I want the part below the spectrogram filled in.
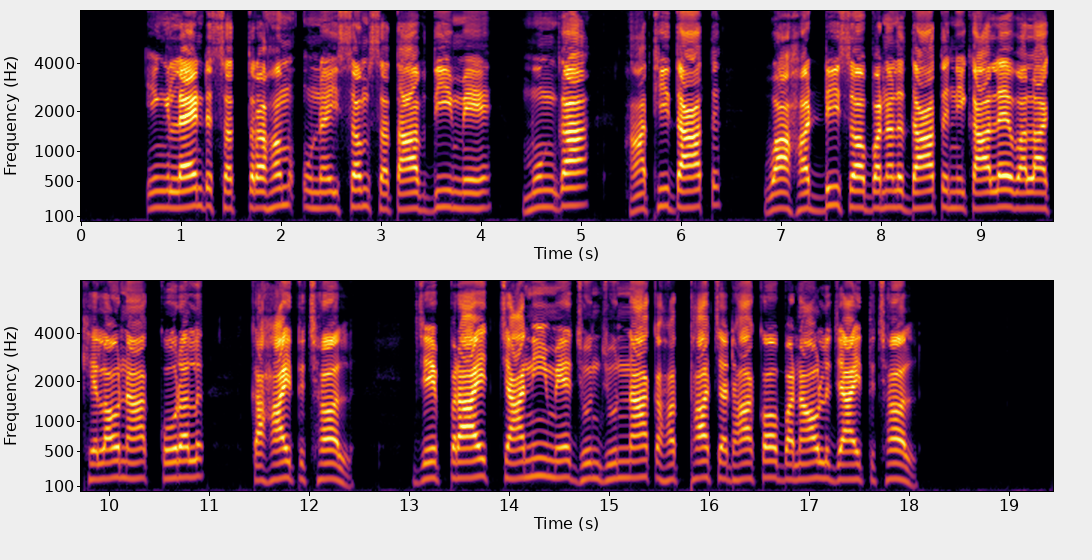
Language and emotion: Maithili, neutral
